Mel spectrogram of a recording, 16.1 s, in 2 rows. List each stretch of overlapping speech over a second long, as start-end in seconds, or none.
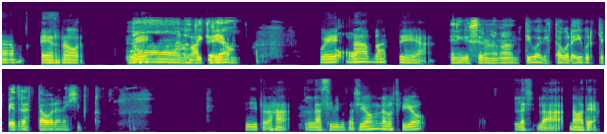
1.7-3.0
